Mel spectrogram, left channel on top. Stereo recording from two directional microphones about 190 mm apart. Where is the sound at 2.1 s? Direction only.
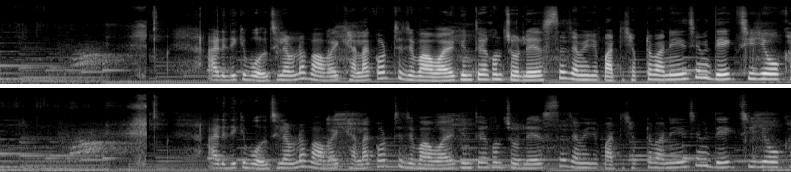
25° left (ahead or behind).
